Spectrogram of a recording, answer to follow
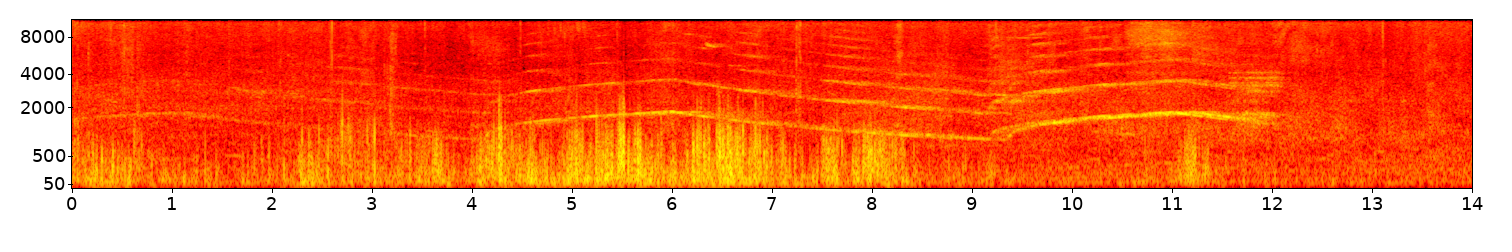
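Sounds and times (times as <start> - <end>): emergency siren wailing: 0.0 - 12.4
low rumbling noise: 0.0 - 14.0.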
